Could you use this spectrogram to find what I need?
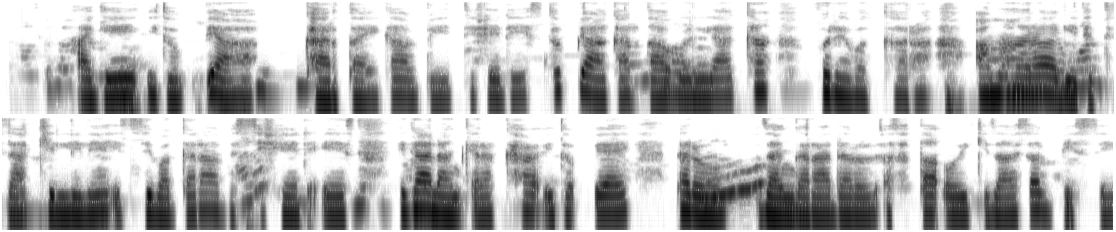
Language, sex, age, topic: Gamo, female, 18-24, government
